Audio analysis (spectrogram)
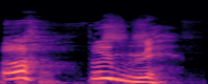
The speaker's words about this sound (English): You quit with that yawning shit.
